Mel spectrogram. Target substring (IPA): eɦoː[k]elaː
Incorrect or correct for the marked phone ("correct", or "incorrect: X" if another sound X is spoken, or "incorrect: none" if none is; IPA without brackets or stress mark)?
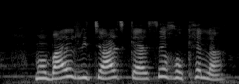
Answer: incorrect: kʰ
